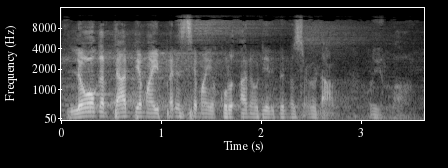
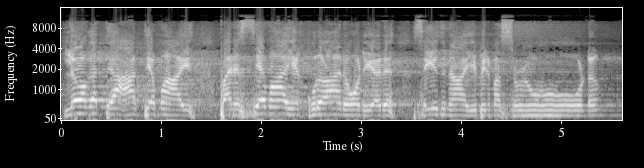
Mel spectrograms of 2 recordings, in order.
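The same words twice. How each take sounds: First: Said in the usual way. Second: Loud intoned proclamation, long final name; sing-song preaching. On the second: Shown as a demonstration. Preacher proclaiming the first public reciter, loud chanted preaching. Chanted statement, then spoken again.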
